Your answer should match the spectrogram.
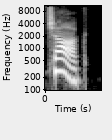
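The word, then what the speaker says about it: Chock: to Persistence of course it was chalk just one syllable like Joan or du Joan and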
